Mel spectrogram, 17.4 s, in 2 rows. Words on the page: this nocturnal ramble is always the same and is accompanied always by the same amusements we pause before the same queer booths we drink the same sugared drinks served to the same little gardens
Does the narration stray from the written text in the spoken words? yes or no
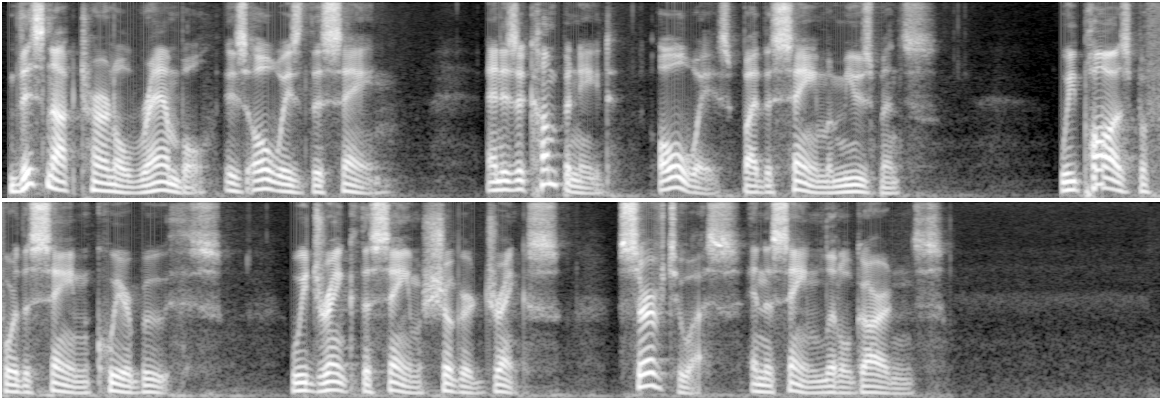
yes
